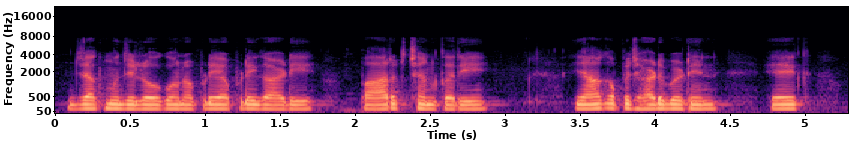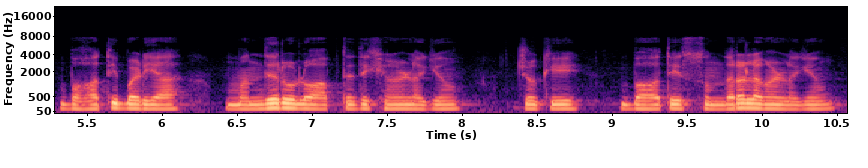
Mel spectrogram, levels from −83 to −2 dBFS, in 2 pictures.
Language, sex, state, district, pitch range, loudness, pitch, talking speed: Hindi, male, Uttarakhand, Tehri Garhwal, 115-120 Hz, -18 LUFS, 120 Hz, 160 wpm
